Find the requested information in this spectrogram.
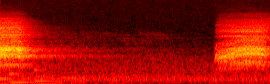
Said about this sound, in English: The common raven is our largest songbird, and it has a voice to match its size.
